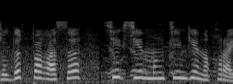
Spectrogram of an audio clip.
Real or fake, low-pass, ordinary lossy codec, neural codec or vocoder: real; none; none; none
